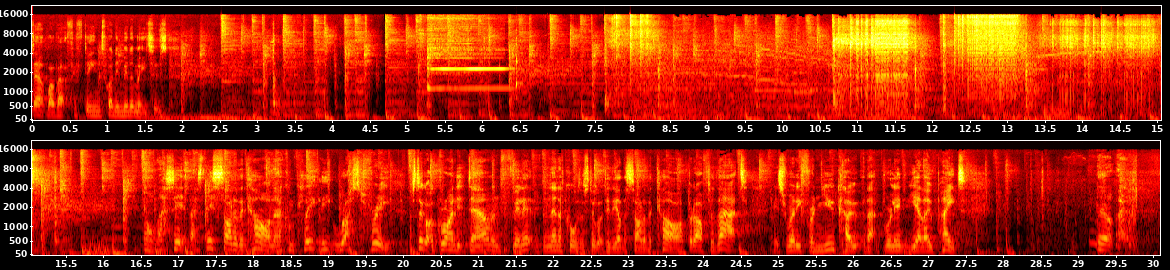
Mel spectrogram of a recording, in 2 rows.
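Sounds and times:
background music: 0.0s - 30.0s
welder crackling hiss: 7.6s - 8.9s, 10.6s - 15.6s.

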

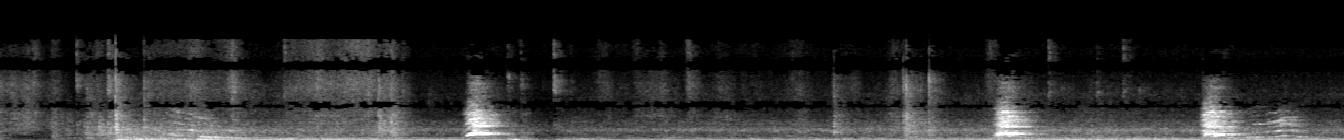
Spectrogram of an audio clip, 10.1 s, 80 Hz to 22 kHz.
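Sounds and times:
small dog whining: 1.2s - 1.8s, 9.0s - 9.9s.

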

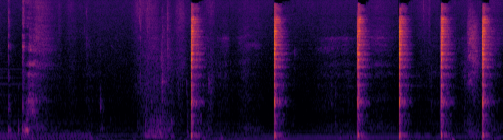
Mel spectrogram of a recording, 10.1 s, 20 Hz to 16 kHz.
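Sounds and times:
drums and bass backing track: 8.0s - 9.9s.

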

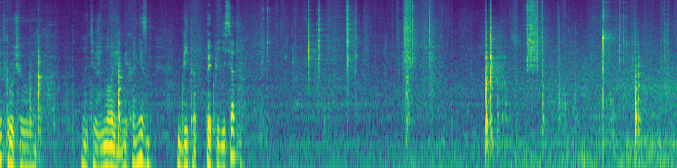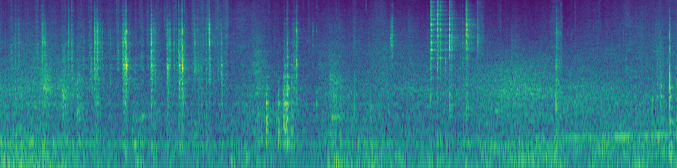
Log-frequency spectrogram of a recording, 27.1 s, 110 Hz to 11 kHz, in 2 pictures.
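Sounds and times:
ratchet wrench clicking: 10.5s - 11.0s.

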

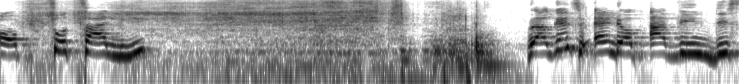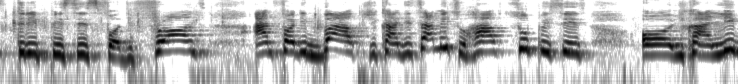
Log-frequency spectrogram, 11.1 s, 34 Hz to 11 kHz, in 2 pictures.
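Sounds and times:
scissors cutting paper: 0.0s - 3.6s.

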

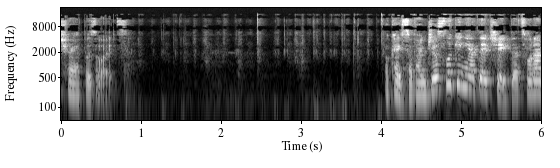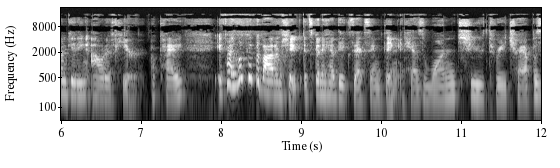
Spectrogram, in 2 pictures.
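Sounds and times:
pen scratching on paper: 0.9s - 4.4s, 8.0s - 9.1s.

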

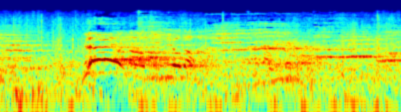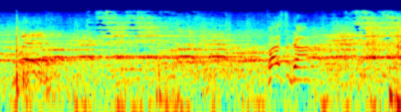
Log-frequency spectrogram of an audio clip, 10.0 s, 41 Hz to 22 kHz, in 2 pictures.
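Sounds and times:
murmur of voices: 1.5s - 10.0s.

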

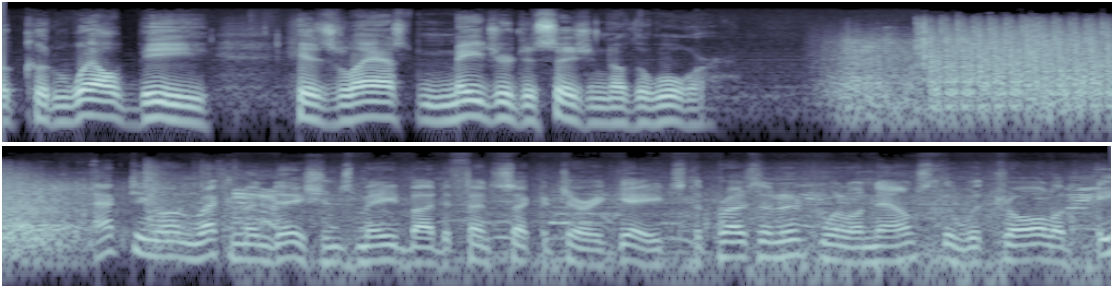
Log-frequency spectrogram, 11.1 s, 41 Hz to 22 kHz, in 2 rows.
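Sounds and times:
rapid automatic gunfire: 4.1s - 6.8s.

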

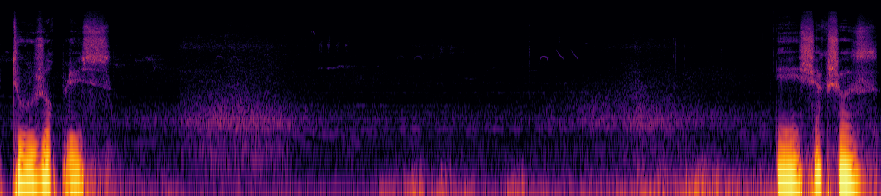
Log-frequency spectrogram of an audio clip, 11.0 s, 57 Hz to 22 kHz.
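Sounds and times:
bird chirps and calls: 0.0s - 7.5s
ocean waves: 1.0s - 11.0s.

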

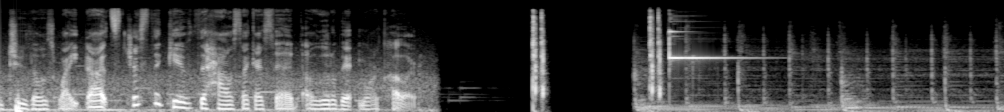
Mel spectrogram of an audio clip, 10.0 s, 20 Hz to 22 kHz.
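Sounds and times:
background music: 0.0s - 4.8s, 6.4s - 10.0s
bell-like ding: 6.6s - 7.9s.

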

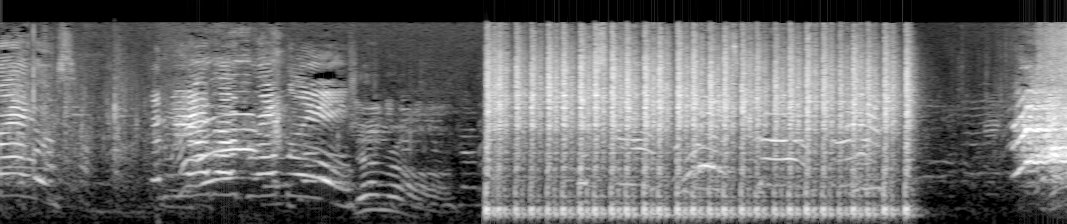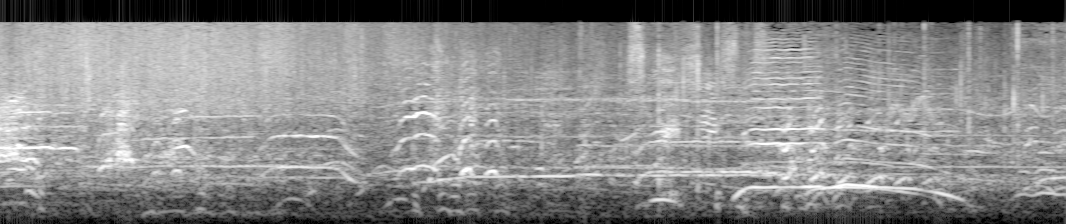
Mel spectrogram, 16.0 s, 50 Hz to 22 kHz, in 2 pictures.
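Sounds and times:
fast snare drum roll: 3.6s - 7.0s
water splashing: 7.6s - 12.5s
people shrieking and yelling: 7.6s - 16.0s.

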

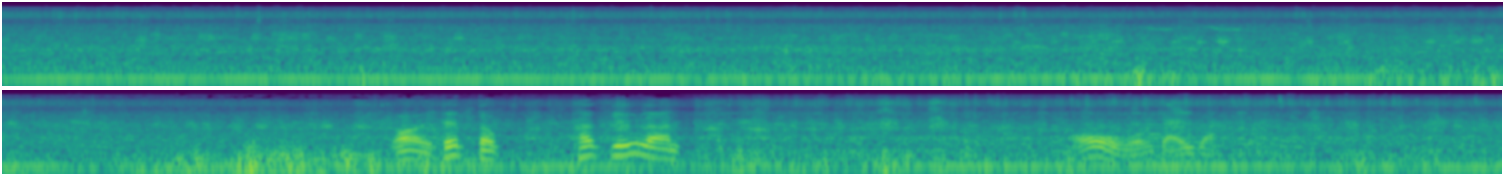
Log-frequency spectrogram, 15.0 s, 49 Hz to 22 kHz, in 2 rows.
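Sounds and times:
ducks quacking: 0.0s - 15.0s
steady low hum: 0.0s - 15.0s.

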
